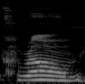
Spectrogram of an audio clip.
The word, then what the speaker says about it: chrome: it's not a name here's the word Chrome CH r this digraph blend makes the K sound / o longo per ohm and the reason it's making the long o is because an e on the end is jumping over and giving it power to say o chrome now we'll look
